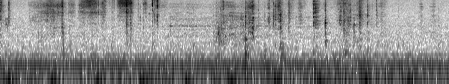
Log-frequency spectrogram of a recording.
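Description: Faint rustling and scattered light clicks of a trading card being handled and slid into a clear plastic card holder, over a low steady hum.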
